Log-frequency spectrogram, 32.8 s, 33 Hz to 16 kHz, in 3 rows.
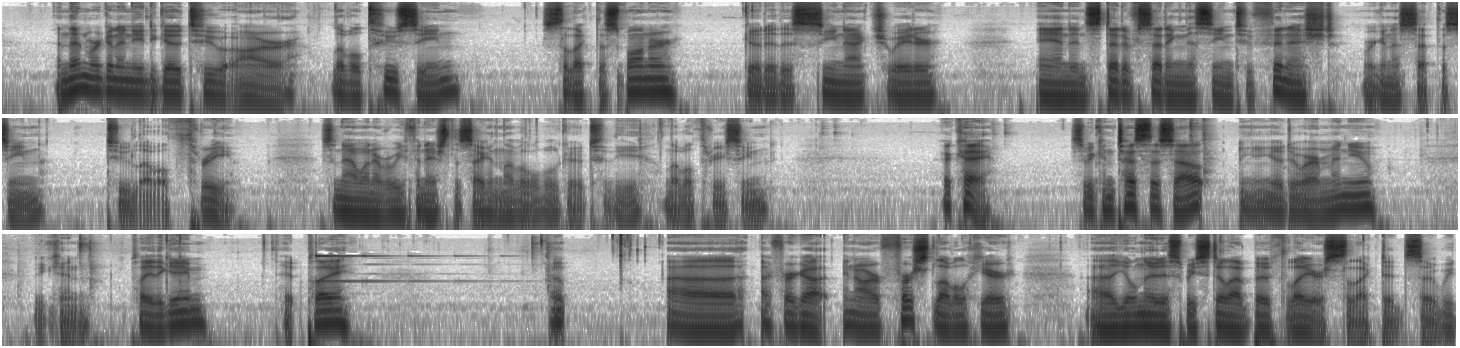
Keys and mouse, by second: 1.0 click, 1.9 click, 6.0 click, 9.1 click, 10.5 click, 12.4 click, 17.0 click, 18.3 click, 22.4 p, 23.8 click, 25.8 Escape, 27.2 click, 28.5 click.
